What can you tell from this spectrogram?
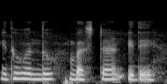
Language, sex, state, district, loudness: Kannada, female, Karnataka, Bidar, -16 LUFS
